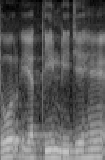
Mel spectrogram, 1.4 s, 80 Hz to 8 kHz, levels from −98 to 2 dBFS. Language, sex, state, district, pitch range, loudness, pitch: Hindi, male, Jharkhand, Sahebganj, 135-150 Hz, -28 LUFS, 140 Hz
